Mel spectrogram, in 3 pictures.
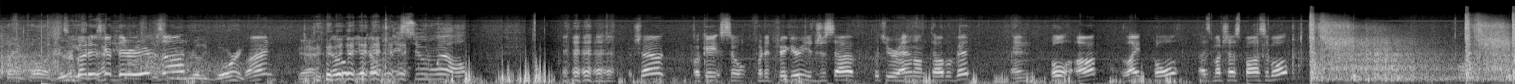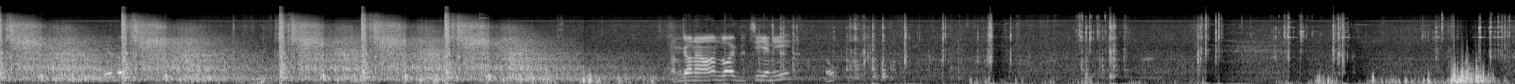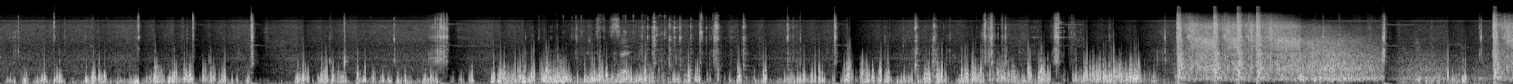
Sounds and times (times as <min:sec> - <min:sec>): Gunshot, gunfire: 0:13.1 - 0:20.7, 0:42.1 - 0:44.0.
